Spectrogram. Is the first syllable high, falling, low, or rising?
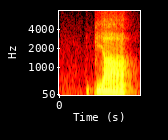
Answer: falling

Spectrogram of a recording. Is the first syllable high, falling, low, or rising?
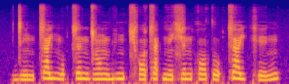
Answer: low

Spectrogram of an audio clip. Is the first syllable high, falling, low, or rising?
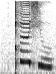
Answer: high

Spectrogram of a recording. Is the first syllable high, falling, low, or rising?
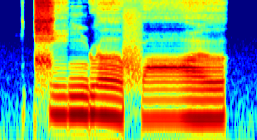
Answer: high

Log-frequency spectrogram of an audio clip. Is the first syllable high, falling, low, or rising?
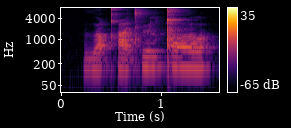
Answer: low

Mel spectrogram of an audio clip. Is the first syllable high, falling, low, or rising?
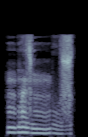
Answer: high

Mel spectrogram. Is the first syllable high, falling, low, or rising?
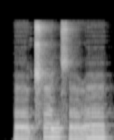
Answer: low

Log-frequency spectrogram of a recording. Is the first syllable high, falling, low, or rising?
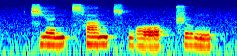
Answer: rising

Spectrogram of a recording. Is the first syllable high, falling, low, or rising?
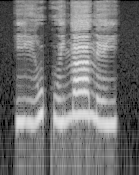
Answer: rising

